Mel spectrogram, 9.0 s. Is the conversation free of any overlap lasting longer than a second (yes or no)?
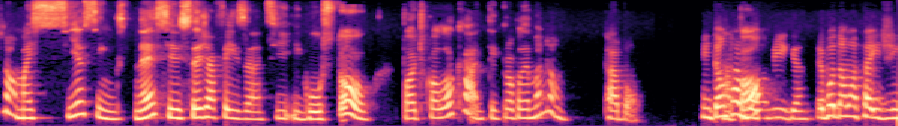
yes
